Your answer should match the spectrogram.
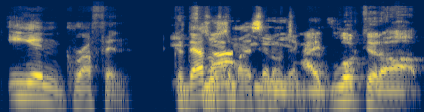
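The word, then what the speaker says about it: Ioan Gruffudd: Gruff or gr grind I'm pretty sure it's Ian grffin that's I've looked it up it's it's yoan yoan yoen grffin I know it's so annoying yeah yo we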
